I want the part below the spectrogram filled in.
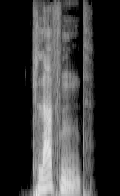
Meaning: present participle of klaffen
- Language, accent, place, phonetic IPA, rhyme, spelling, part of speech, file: German, Germany, Berlin, [ˈklafn̩t], -afn̩t, klaffend, verb, De-klaffend.ogg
